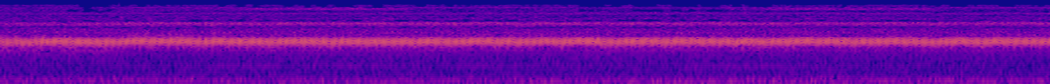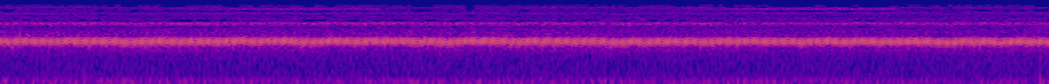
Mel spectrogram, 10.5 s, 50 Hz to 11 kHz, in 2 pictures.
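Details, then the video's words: Steady mole cricket trill, 2020, National Institute of Biological Resources: one sustained buzzing tone at unchanging pitch with weak overtones, droning without break across the whole stretch, soft hiss underneath. "땅강아지, 여러번 듣기, 곤충소리"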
